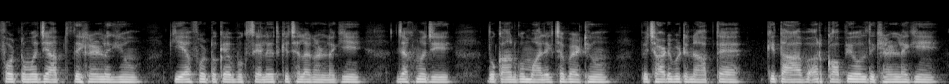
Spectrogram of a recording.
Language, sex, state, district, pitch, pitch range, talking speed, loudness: Hindi, male, Uttarakhand, Uttarkashi, 115 Hz, 115-120 Hz, 215 wpm, -16 LUFS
